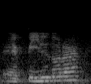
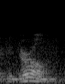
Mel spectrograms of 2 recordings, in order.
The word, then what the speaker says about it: epidural: And of course, when I heard her say epíldora, I already knew what she was talking about, and I went ahead and let the provider know. I didn't let the provider know she was saying it wrong.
